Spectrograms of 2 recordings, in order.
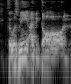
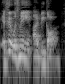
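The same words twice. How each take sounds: First: Said in the usual way. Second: Higher take. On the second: Shown as a demonstration.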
